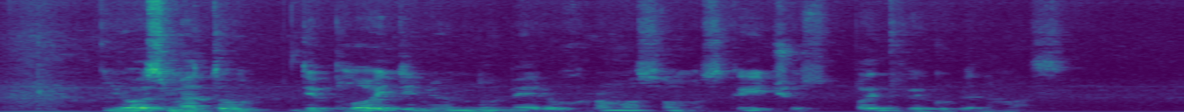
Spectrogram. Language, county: Lithuanian, Telšiai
